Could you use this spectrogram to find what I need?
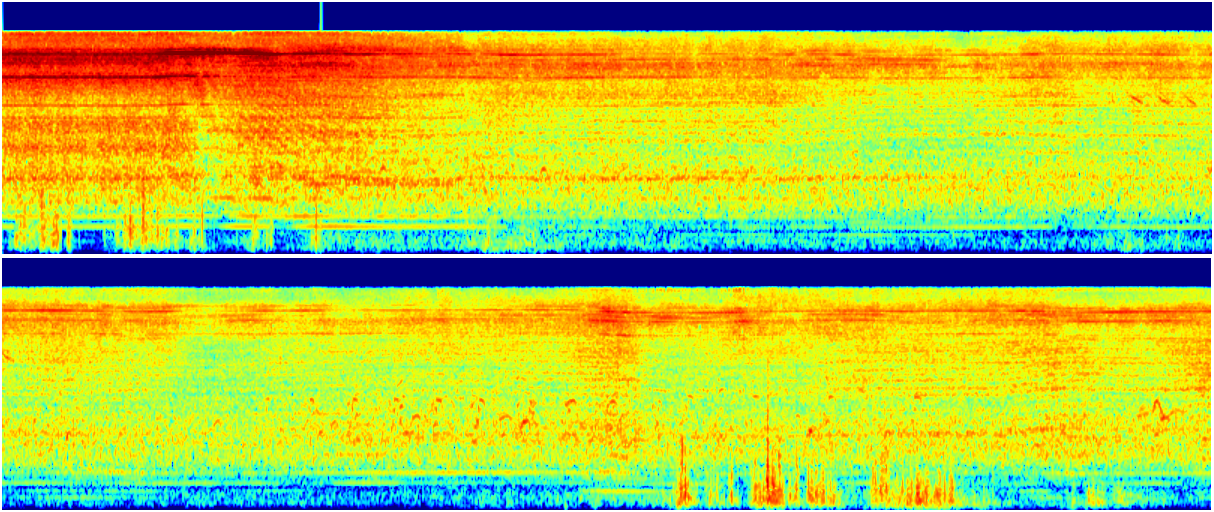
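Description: A small model helicopter's motor whines steadily, loud at first and fading as it climbs away.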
